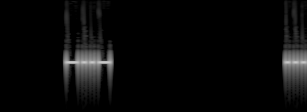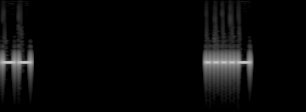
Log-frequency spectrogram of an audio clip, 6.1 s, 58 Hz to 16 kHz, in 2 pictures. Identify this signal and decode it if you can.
Morse code, heard as a keyed tone, about 30 wpm, spaced as for 5 wpm, 700 Hz. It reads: X34
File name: Lesson 37e - Letter x - Three Characters 30wpm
